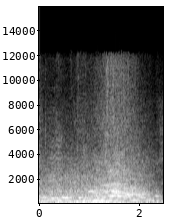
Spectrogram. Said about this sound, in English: So what you're going to do is hold that gas pedal at 2,000 RPMs.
